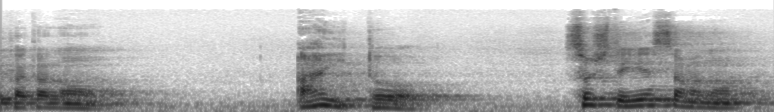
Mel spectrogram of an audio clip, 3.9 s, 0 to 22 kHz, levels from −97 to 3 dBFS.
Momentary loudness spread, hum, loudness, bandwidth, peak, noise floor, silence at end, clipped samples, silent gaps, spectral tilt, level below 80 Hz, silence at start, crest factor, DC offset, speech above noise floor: 15 LU; none; -17 LUFS; 14.5 kHz; 0 dBFS; -47 dBFS; 0 s; under 0.1%; none; -5.5 dB/octave; -48 dBFS; 0 s; 18 dB; under 0.1%; 31 dB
